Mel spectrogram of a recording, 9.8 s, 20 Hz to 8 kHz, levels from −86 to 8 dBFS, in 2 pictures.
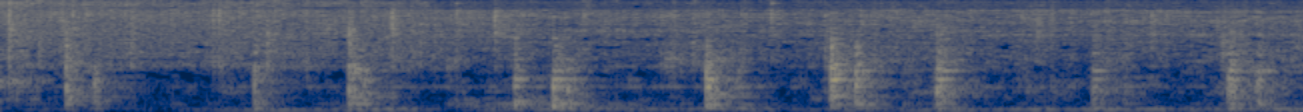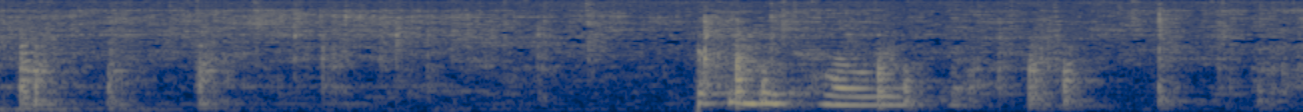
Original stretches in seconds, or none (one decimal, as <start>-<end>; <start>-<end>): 0.0-4.6; 5.3-9.8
